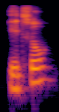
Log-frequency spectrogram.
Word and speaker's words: Itzel: And next, do I pronounce this correctly? Itzel? Hi, yeah, my name is Itzel, and I'm calling because I think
